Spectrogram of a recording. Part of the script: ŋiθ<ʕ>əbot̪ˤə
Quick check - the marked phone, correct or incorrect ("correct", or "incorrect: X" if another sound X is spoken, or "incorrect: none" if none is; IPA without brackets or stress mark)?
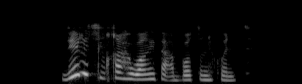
correct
